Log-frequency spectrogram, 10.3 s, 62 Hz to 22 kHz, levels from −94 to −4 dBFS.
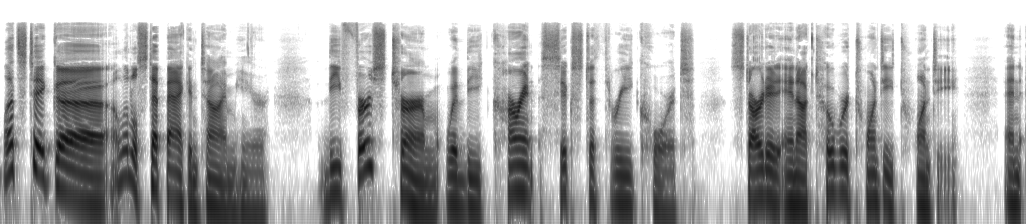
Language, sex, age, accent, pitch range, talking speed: English, male, 30-49, American, 95-120 Hz, 145 wpm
